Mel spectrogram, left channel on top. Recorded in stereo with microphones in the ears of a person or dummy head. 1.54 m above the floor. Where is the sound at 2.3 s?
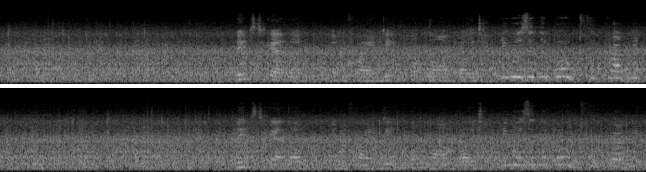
30° left (ahead or behind), 4.5 m.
